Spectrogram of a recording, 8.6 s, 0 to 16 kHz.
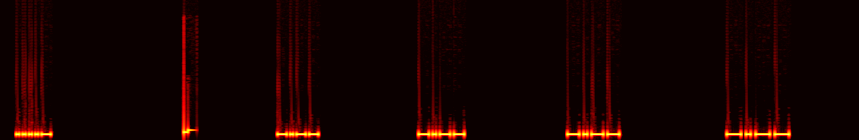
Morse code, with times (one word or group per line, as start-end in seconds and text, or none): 0.2-0.5 4
2.8-7.9 YYYY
